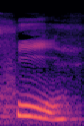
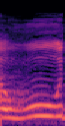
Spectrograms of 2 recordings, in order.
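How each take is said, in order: First: The syllable begins with an h sound. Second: The syllable begins with a w sound. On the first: The speaker calls it wrong. "jangan jangan hu" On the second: The speaker calls it right. "Mestilah wu tau"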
